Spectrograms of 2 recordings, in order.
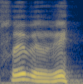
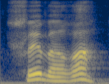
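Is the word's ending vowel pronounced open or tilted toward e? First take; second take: tilted; open. First: The ending vowel is tilted toward an e. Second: The ending vowel is an open a sound. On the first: "والإمالة" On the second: "بالفتح"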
